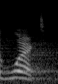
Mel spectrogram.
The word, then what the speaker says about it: worked: No se dice worked, se dice worked.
